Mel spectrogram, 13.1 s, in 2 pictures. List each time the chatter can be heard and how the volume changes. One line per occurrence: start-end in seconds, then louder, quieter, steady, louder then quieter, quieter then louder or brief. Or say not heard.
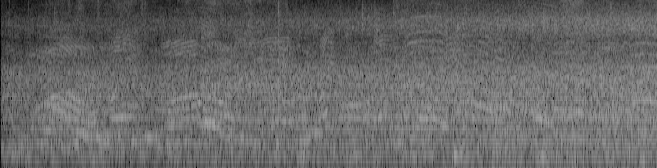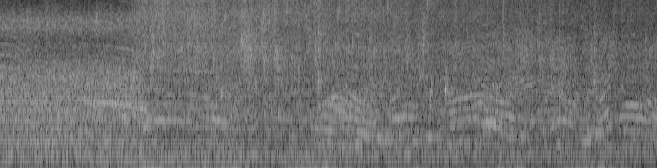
0.1-13.1 steady.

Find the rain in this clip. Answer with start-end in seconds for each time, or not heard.
0.0-13.1.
